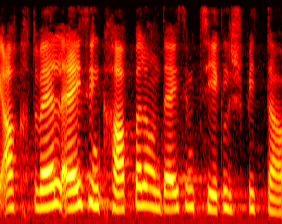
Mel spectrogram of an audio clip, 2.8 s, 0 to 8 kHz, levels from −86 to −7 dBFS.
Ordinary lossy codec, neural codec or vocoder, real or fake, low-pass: MP3, 48 kbps; none; real; 7.2 kHz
